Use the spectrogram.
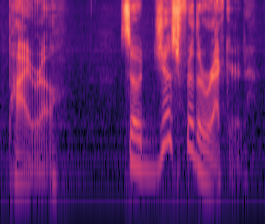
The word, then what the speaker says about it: Piro: pyro okay which realistically means Piro cuz it's pero wet but we were like let's do pyro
